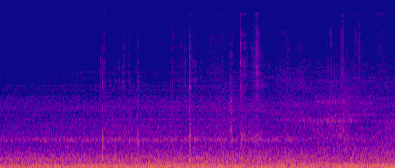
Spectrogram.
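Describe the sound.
A car stuck in traffic, a steady low engine and road rumble with a few faint clicks on top, quiet and unchanging throughout.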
